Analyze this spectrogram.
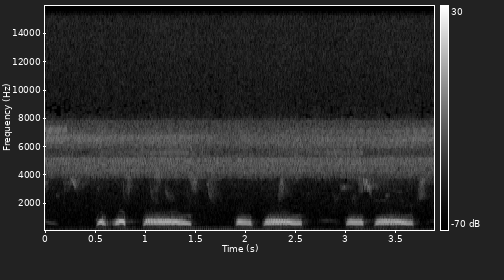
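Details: Spotted dove, a wild-caught bird cooing in the thổ pha style, recorded 30/11/2020: low, hollow coos, a quick double note followed by a longer drawn note, the phrase repeated three times with short pauses; faint high hiss in the background.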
